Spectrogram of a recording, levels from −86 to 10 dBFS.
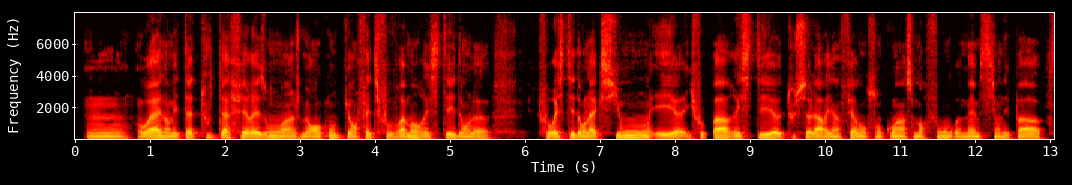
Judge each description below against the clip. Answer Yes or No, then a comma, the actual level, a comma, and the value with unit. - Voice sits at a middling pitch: No, low, 100 Hz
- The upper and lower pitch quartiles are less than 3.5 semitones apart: Yes, narrow, 2.4 semitones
